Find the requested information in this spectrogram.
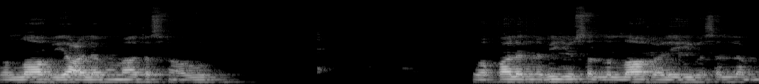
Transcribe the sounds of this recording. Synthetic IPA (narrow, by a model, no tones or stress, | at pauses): wɑlˤːɑːɦʊjaʕlamʊmaːt̪asˤmaʕuːn | wɑqɑːlanːabɪjːʊsˤɑlːɑlˤːɑːɦʊʕalejɦɪwɐsalːam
